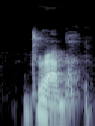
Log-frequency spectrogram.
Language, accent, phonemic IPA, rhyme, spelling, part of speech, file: English, Southern England, /dɹæb/, -æb, drab, noun / adjective / verb, LL-Q1860 (eng)-drab.wav
- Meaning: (noun) 1. A fabric, usually of thick cotton or wool, having a dull brownish yellow, dull grey, or dun colour 2. The color of this fabric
